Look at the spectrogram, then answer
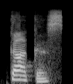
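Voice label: "carcass", Indian English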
